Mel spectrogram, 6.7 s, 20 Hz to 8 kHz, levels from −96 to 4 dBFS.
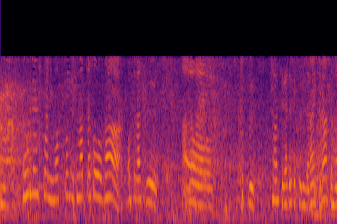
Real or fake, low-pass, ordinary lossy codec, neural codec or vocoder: fake; 7.2 kHz; AAC, 16 kbps; codec, 16 kHz in and 24 kHz out, 1.1 kbps, FireRedTTS-2 codec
